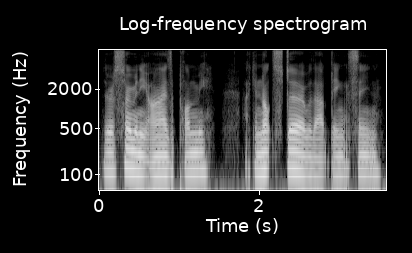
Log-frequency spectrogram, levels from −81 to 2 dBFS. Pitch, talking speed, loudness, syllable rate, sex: 105 Hz, 215 wpm, -18 LUFS, 6.0 syllables/s, male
